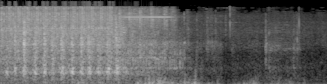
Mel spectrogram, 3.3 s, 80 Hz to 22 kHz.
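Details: 2012 Toyota Prius 2ZR-XFE during oil pressure test: sharp, rapid internal knocking at three to four per second before the engine shuts off. Pressure reading reaches 60 and then drops slightly. Knock cause unknown.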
